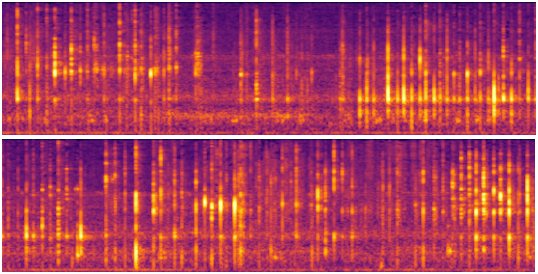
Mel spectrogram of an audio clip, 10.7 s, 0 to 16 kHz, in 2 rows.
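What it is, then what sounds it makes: Small hollow vinyl figure. Fingernails tap fast on the head and body of a small hollow vinyl Funko Pop figure. A dense run of sharp, dry clicks with a hollow tone near 950 Hz and bright highs, each tick dying out almost instantly, comes in quick bursts with brief pauses.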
